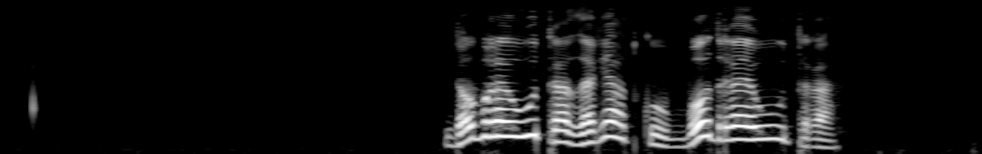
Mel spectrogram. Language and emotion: Russian, positive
